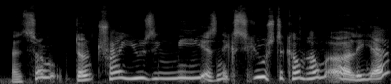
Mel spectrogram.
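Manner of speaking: put-on high, airy old woman voice; a fond grandmother reminiscing; old lady voice. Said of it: "So we should do the old lady voice".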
